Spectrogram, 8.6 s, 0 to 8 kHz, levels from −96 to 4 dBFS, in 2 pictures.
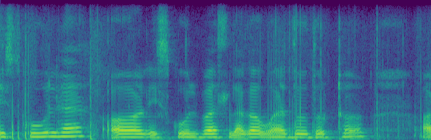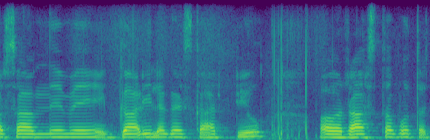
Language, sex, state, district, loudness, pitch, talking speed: Hindi, female, Chhattisgarh, Sukma, -17 LUFS, 185 Hz, 160 wpm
